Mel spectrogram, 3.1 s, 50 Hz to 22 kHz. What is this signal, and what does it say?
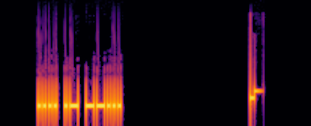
Morse code, heard as a keyed tone, about 44 wpm, 700 Hz. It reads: HA7
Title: Callsign Prefixes for Top 25 DXCC - 45wpm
